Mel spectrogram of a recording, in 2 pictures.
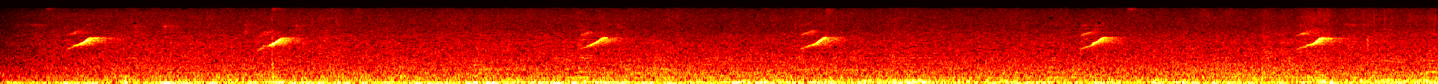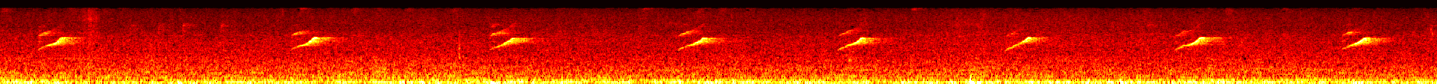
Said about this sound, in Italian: C'è però chi preferisce la carriera solista. Come il picchio muratore e il picchio rosso, con il loro cinguettio ripetuto e cadenzato, in totale solitudine.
